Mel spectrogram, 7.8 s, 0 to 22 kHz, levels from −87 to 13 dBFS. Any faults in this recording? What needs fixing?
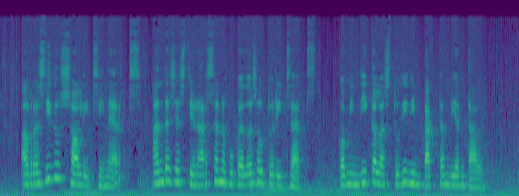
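Grainy distortion tracks the speech throughout, likely low bit depth without dither: a sound consistent with 6-bit truncation, error about 20 dB down, visible as staircase waveforms and spectrogram hash. Prevent it by keeping a higher bit depth and dithering before any reduction.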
